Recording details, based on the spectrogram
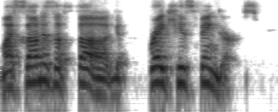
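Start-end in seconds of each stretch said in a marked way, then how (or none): none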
